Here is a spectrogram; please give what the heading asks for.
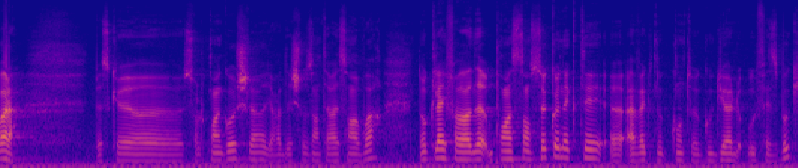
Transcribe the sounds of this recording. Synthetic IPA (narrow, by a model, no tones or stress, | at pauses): vwala | paʁsə̥kəøsyʁləkwɛ̃ɡoʃlailjɔʁad̪eʃozɛ̃t̪eʁesɑ̃avwaːʁ | d̪ɔ̃klailfod̪ʁapuʁlɛ̃st̪ɑ̃səkɔnɛkt̪eø̰ʔa̰vɛknokɔ̃t̪ɡuɡʲœlufɛsbuk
